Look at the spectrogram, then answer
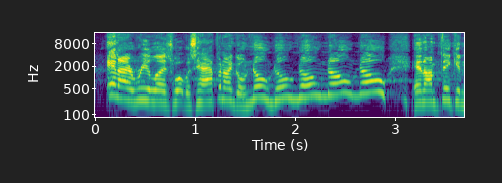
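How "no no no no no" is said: mock panic. Pleading with the referee.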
